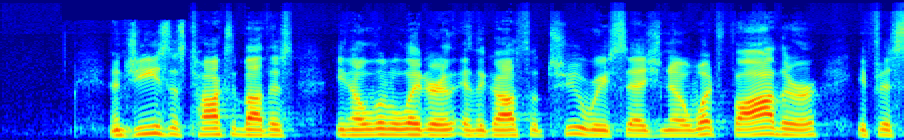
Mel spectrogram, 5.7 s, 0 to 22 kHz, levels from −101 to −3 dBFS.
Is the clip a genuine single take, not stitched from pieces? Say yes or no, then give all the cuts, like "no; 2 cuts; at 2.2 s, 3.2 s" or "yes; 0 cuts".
yes; 0 cuts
